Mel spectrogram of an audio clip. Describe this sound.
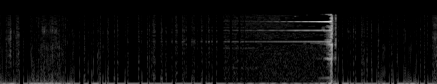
Reversed sound of a tinkling bell from a microwave machine. Recorded in an old tape, so recording may contain some impurities.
